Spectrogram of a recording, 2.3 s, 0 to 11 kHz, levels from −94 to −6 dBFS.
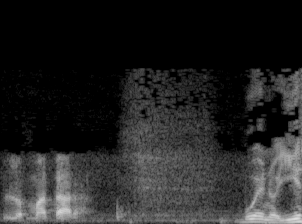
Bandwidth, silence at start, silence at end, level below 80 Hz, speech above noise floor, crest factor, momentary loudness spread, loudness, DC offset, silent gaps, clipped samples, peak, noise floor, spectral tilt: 8 kHz; 0 s; 0 s; -64 dBFS; 24 dB; 18 dB; 23 LU; -30 LUFS; under 0.1%; none; under 0.1%; -12 dBFS; -52 dBFS; -6 dB/octave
